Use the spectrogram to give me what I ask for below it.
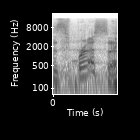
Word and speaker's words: espresso: I say so I put it like an X in it. – That's a tendency, but I didn't learn how to properly pronounce it until that scene in Young Frankenstein. – Exactly. It's espresso.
